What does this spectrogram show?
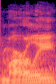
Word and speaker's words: Marle: I thought the E wasn't pronounced in Marley's name. I think it depends on who you talk to. I've always said Marley, but I've also heard it's Marl.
